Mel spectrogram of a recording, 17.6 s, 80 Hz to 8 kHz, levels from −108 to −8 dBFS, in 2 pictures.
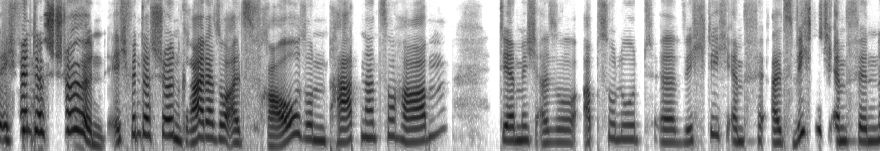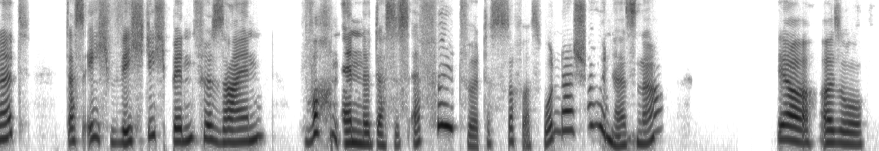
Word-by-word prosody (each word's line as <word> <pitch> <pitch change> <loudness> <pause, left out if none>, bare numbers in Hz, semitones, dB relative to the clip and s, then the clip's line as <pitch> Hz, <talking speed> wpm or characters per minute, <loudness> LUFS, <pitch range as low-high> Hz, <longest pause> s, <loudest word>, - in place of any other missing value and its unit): ich 235 -2 +2
finde 390 0 +7
das 360 - +7
schön. 400 -5 +6
Ich - - -2
finde 320 0 +3
das 300 - +1
schön, 295 -6 +4
grade 260 +6 +7
so 245 - 0
als 195 -3 +3
Frau 150 - +5
so 250 -6 -3
'n 225 -2 -3
Partner 265 +8 +2
zu 285 +1 -5
haben, 220 +7 +3 0.6
der 225 -1 +3
mich 230 -1 -4
also, 195 +1 -6
absolut, 245 +2 -8
äh, 200 -1 -3
wichtig 245 +9 -8
empf 210 0 -7
als 195 0 -1
wichtig 365 +2 -2
empfindet, 220 +5 -3 0.3
dass 215 +1 -2
ich 235 -5 -9
wichtig 215 +11 -5
bin 210 +4 -2
für 245 -1 -5
sein 205 +6 -3 0.4
Wochenende, 195 - -2
dass 165 -1 -5
es 155 - -5
erfüllt 445 - -3
wird. 145 +2 -10
Das 180 - -9
ist - - -11
doch 215 - -10
was - - -15
Wunderschönes, 385 - -5
ne? 185 - -5 1.2
Ja, 225 -5 +1
also 185 -3 -3
225 Hz, 155 wpm, -23 LUFS, 200-290 Hz, 1.2 s, finde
